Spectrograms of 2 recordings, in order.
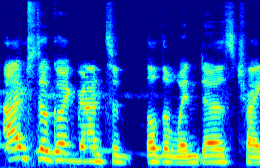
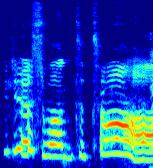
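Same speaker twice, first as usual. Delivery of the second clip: calling out, pleading; 10 semitones higher, slower than usual. Acted. Arguing with hermit through chimney.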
